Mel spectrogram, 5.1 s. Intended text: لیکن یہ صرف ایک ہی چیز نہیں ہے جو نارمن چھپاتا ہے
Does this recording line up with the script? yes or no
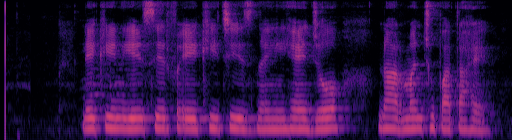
yes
